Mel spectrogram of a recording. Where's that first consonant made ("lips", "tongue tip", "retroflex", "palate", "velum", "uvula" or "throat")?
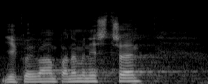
palate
